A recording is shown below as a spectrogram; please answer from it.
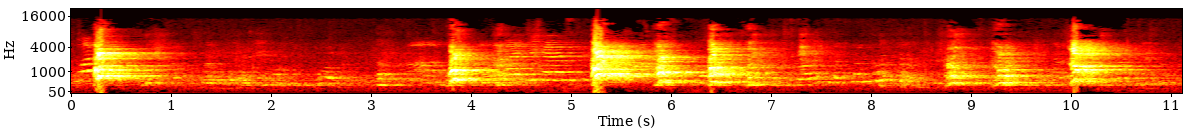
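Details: Yorkshire Terrier seeing itself in a mirror for the first time gives sharp, high yapping barks in irregular bursts of one to three, several seconds apart, with a person talking quietly in between.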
